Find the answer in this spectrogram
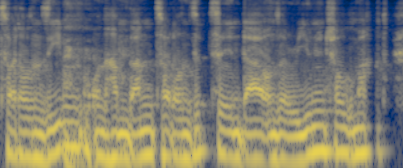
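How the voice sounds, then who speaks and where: Speaking at a very slow pace, a man shows ordinary pitch variation against noticeable background noise. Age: 40s. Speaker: punk rock guitarist. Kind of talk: casual interview. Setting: video call.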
